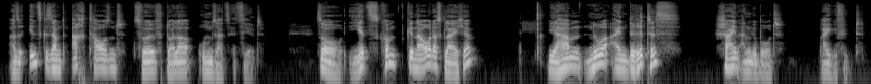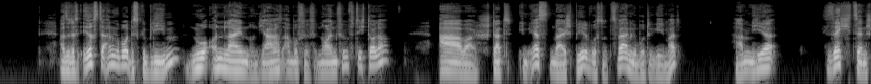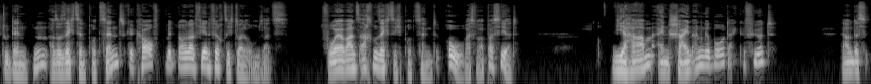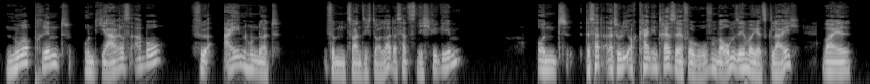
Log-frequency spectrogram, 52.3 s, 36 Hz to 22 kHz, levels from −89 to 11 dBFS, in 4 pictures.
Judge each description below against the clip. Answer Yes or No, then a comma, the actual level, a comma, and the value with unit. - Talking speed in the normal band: No, slow, 115 wpm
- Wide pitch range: Yes, wide, 6.3 semitones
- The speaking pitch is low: Yes, low, 115 Hz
